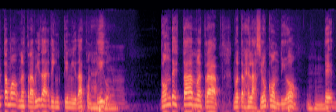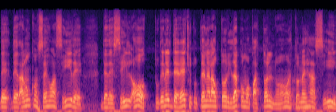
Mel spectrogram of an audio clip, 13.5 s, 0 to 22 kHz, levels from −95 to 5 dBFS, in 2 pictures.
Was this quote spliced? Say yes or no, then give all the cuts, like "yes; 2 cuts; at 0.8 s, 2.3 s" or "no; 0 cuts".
no; 0 cuts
